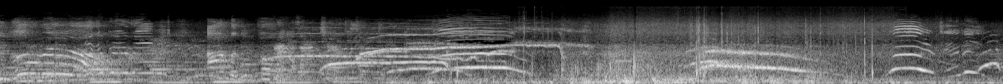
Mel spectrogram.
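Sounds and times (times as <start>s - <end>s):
wind: 0.0s - 10.0s
rushing water: 2.7s - 10.0s
people screaming: 2.8s - 6.1s, 6.8s - 8.4s
log splashing through water: 4.5s - 9.5s.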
